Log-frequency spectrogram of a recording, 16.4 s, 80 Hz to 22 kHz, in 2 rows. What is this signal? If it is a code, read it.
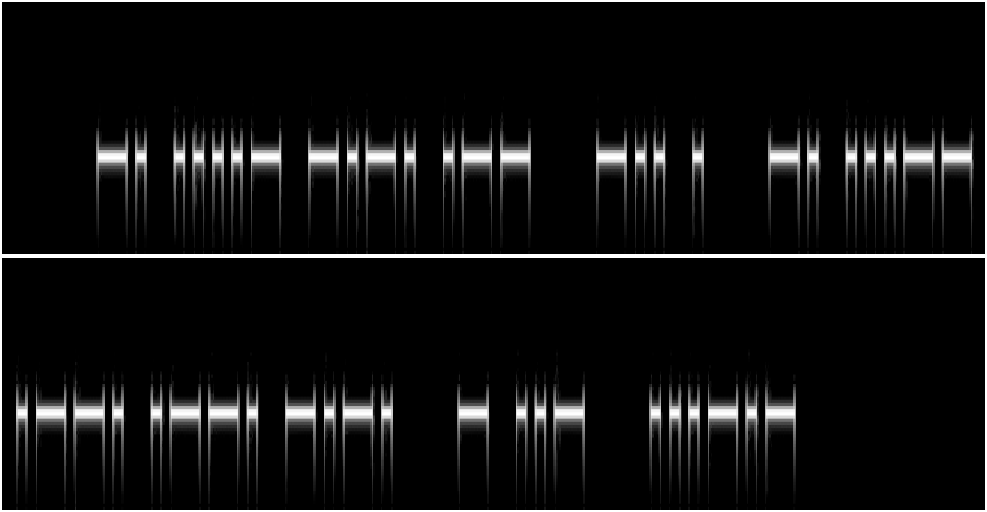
Morse code, heard as a keyed tone, about 15 wpm, 700 Hz. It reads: N4CW DE N3PPC TU <SK>
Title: Practice QSO - Exchange 4 - Ending - 15wpm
